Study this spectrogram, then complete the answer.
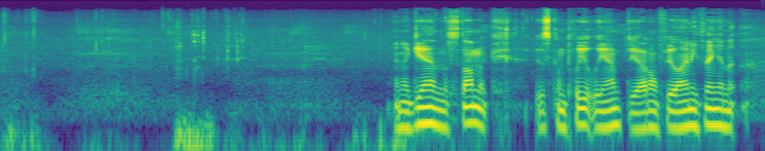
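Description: Fingers pull wet fish skin and flesh with soft squelching sounds.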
